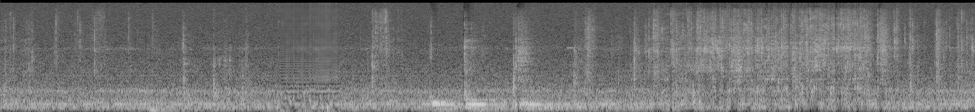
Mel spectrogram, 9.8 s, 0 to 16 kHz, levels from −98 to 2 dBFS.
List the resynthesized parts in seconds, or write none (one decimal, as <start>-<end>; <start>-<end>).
2.8-3.4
